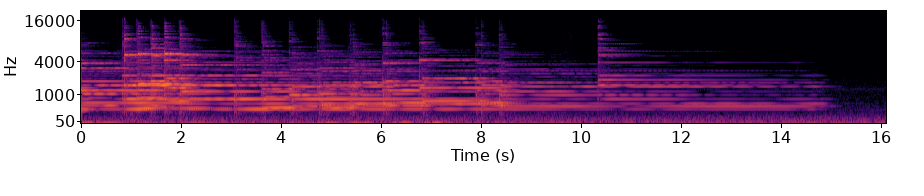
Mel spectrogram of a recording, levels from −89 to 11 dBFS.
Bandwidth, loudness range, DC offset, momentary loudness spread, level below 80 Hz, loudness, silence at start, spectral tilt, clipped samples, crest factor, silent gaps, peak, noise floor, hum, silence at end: 17 kHz; 21 LU; under 0.1%; 24 LU; -54 dBFS; -25 LUFS; 0 s; -1 dB/octave; under 0.1%; 22 dB; none; -6 dBFS; -53 dBFS; none; 0.15 s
